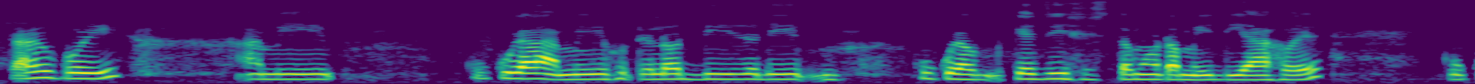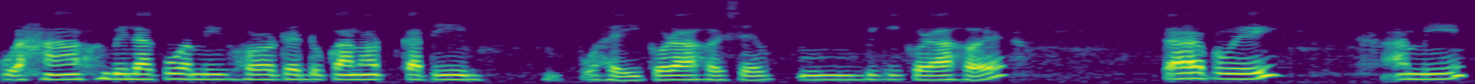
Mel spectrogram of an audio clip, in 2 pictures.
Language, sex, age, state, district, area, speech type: Assamese, female, 60+, Assam, Dibrugarh, rural, spontaneous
